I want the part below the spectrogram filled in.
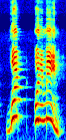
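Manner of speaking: What? pitched high and startled; mock shock. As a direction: play the stunned humans. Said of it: "And we're like".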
